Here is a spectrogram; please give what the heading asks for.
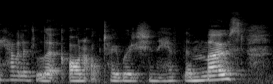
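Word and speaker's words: Octobre: I can never say it properly. It's like October. I always want to say it with a br. October edition, which is like the men's version of Sezane.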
